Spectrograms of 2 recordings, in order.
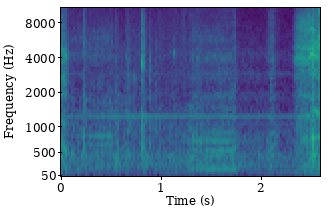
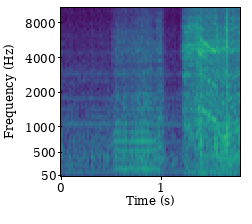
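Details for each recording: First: Mac internal floppy drive booting a Mac OS 7.1 Disk Tools disk after a cleaning disk: faint scratchy clicks and buzzy head stepping that never settle into a clean read; the drive is failing to read. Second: Mac floppy drive, mechanism freshly lubricated: a brief smooth whir, then a soft mechanical rush with no grinding, clicking or strain. The mechanism moves freely; normal floppy drive operation.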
